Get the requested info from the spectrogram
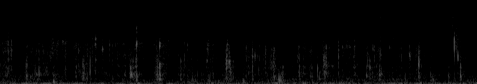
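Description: Faint chewing of crispy thin-crust pizza: a run of small crunches and mouth clicks, with one sharper crunch near the end.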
